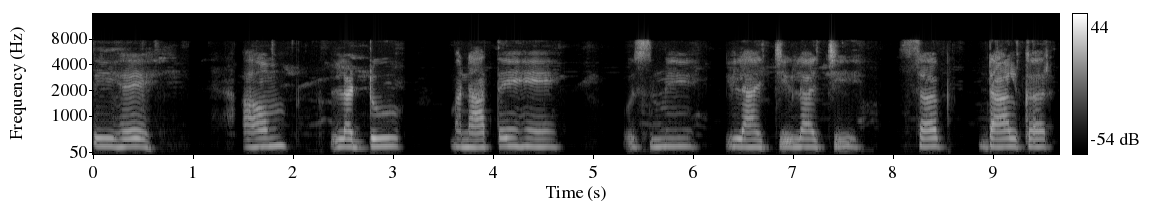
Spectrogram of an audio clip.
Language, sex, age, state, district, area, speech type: Hindi, female, 30-45, Uttar Pradesh, Jaunpur, rural, spontaneous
